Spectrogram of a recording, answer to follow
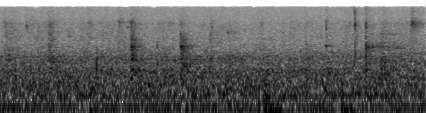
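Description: Faint, irregular light clicks and taps over quiet room noise in a lecture room.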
